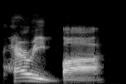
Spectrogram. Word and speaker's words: Paribas: It's worth noting, Dan, that BNP Paribas, I just like saying that because, you know, the S is silent, as you know, because you work for one of those fancy places.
